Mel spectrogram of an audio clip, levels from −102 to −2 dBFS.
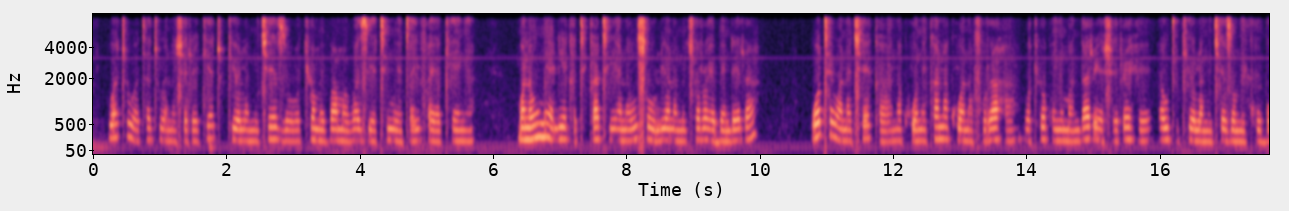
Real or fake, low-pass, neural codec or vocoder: real; 7.2 kHz; none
